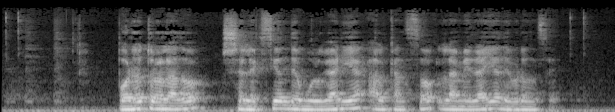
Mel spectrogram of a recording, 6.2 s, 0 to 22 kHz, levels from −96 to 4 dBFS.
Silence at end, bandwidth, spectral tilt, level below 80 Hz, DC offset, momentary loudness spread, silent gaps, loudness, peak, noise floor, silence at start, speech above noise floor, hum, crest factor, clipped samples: 0.3 s; 14 kHz; -5.5 dB/octave; -36 dBFS; under 0.1%; 8 LU; none; -17 LUFS; -2 dBFS; -36 dBFS; 0.05 s; 20 dB; none; 16 dB; under 0.1%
